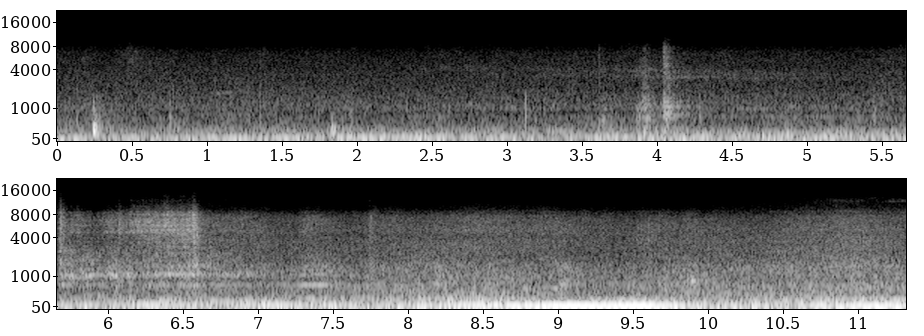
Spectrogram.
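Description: Traffic rumbles past on a nearby street, growing louder toward the end.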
